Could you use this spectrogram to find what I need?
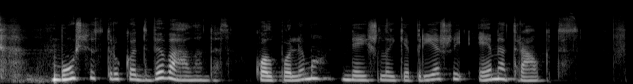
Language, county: Lithuanian, Vilnius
